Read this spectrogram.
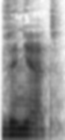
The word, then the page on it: vignette: American English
